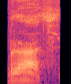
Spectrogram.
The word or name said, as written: brat'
